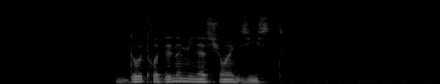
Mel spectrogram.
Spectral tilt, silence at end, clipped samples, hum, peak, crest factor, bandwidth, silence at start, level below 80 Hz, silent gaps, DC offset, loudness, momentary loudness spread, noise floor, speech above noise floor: -5 dB/octave; 1.55 s; under 0.1%; none; -30 dBFS; 20 dB; 11.5 kHz; 1.15 s; -72 dBFS; none; under 0.1%; -45 LUFS; 18 LU; -80 dBFS; 35 dB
